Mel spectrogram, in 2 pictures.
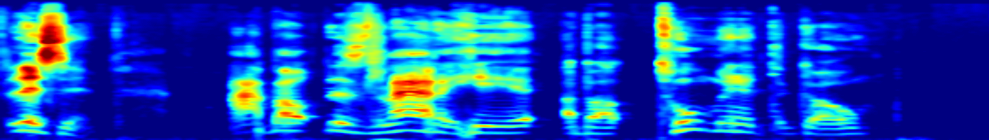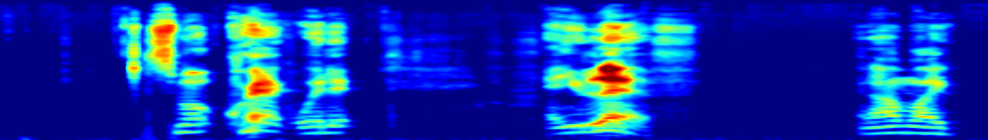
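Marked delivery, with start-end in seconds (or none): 0.0-8.4 slow, drawn-out street-guy voice; a light imitation of a spaced-out crack user; crackhead customer. Crack user returning a lighter to the clerk, slow mock voice. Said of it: "Old cracks be like".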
